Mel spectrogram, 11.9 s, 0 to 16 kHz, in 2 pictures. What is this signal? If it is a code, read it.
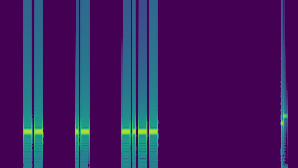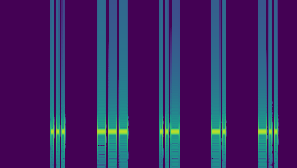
Morse code, heard as a keyed tone, about 22 wpm, spaced as for 10 wpm, 700 Hz. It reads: MAY SOUND
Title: 4x Character Spacing - Top 100 Words - 22wpm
